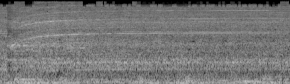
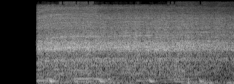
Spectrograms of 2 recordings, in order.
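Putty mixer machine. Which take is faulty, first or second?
second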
